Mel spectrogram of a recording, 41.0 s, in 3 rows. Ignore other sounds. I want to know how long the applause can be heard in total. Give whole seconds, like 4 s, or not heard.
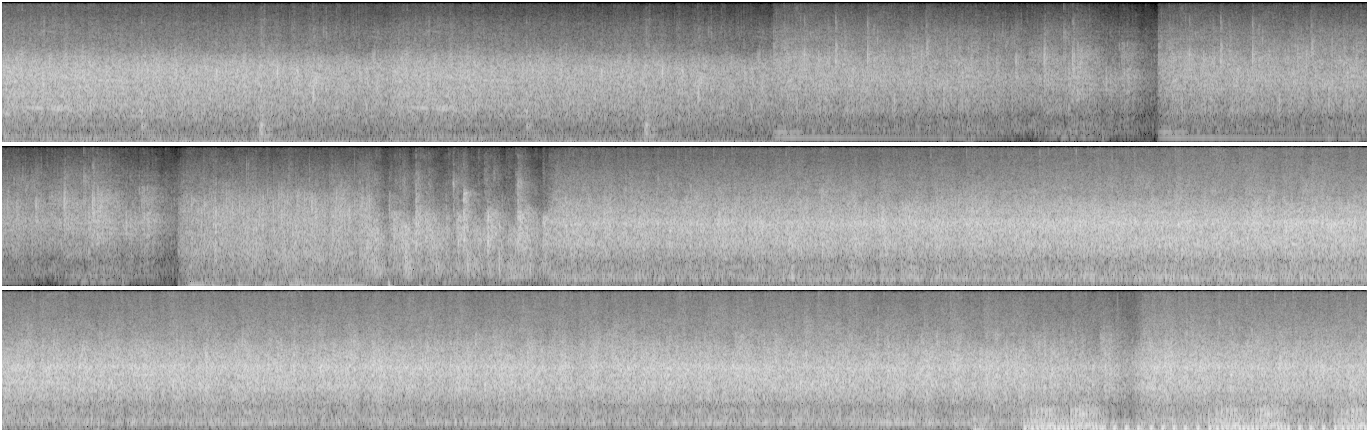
41 s.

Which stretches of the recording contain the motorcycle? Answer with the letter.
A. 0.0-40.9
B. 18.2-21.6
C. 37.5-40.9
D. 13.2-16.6
C.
